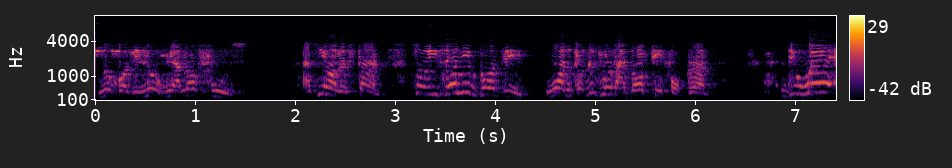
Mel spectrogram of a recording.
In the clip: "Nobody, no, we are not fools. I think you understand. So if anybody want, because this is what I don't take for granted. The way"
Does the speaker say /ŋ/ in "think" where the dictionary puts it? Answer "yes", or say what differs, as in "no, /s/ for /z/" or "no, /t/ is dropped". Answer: no, /ŋ/ is dropped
